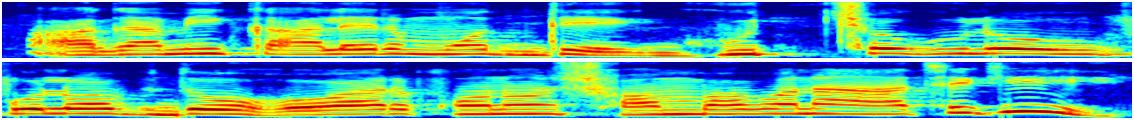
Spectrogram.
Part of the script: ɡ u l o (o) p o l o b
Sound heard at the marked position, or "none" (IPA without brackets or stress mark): u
